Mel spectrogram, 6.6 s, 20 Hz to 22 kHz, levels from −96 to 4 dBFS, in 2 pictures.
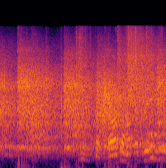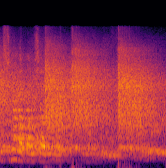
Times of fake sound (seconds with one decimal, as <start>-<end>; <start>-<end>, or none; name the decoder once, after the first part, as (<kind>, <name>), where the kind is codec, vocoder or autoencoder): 4.7-5.5 (vocoder, BigVGAN v2)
